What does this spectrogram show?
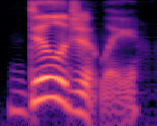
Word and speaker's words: diligently: Okay, next is diligently. Diligently. Diligently. 4 syllables. Stress on the first.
